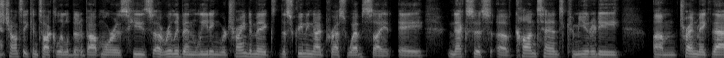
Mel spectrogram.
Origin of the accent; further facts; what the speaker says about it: San Diego, California, United States; also born or lived in San Francisco Bay Area; I grew up in San Diego, California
